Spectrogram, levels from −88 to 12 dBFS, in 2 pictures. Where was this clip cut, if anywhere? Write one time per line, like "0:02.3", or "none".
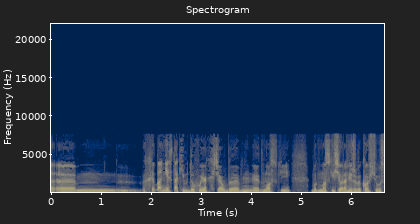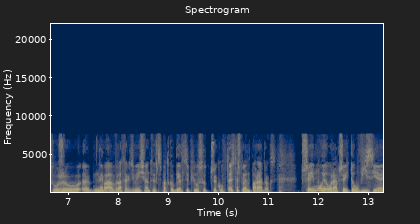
0:07.7
0:08.8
